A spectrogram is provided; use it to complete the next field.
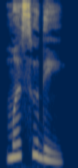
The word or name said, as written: ಮಸೆತ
